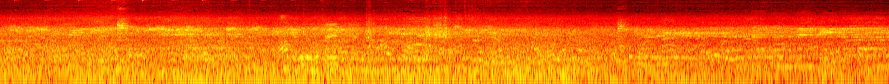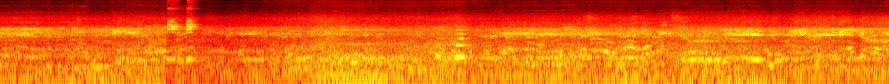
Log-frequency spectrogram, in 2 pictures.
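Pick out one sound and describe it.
A busy street crowd murmurs with many voices outdoors.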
